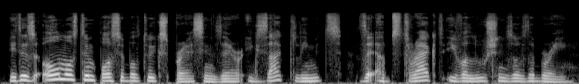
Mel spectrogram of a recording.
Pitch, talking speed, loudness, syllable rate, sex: 155 Hz, 165 wpm, -17 LUFS, 5.1 syllables/s, male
